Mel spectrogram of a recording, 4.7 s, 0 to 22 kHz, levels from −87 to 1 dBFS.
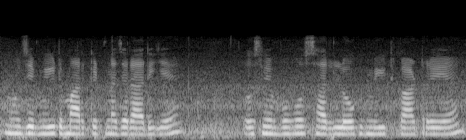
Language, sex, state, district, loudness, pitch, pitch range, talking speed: Hindi, female, Chandigarh, Chandigarh, -16 LUFS, 185 Hz, 180-195 Hz, 195 wpm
